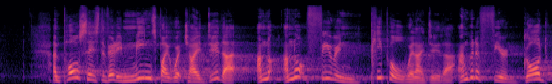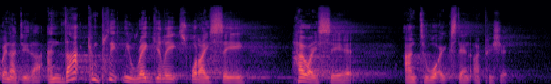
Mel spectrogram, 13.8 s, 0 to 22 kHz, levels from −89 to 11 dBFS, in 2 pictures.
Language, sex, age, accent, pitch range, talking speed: English, male, 40-59, British, 140-215 Hz, 205 wpm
